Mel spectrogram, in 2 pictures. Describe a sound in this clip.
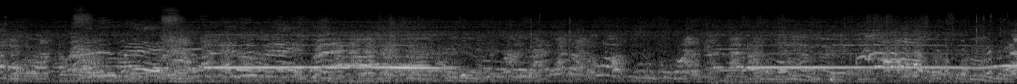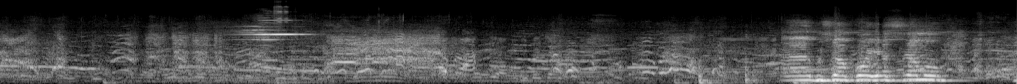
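A crowd of men and women murmurs and talks nearby.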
